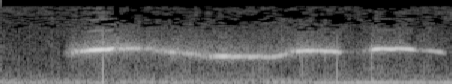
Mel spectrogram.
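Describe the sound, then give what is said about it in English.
A person whistles a short, wavering tune, the pure tone gliding up and down in a few connected phrases over a faint low background hum. “I know you're an orphan and you haven't had much bringing up, but you could make a man of yourself if you'd stop whistling and dreaming all the time.”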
